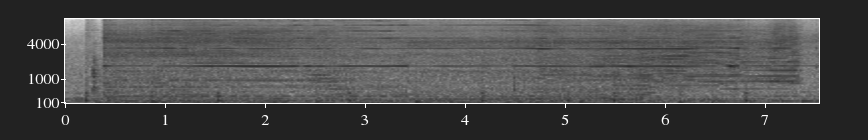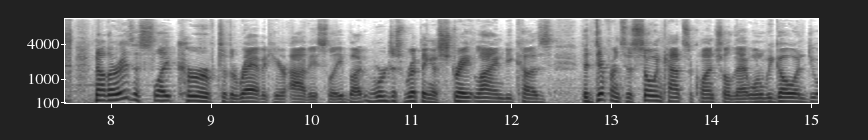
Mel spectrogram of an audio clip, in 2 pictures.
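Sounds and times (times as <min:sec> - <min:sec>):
table saw cutting wood: 0:00.3 - 0:07.6.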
